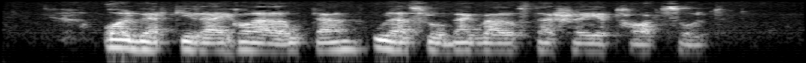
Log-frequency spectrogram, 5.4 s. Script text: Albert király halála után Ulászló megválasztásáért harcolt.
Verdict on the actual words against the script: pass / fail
pass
